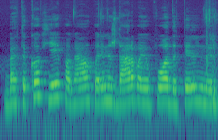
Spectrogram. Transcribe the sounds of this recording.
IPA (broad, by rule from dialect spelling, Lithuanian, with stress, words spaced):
bʲɛt tʲɪ ˈkoːkʲ ˈjɛɪ pɐˈɡɐlˠp pɐˈrʲɛɪn ɪʃ ˈdɐrbɐ joː ˈpuɔdɜ ˈpʲɪlʲnʲ ɪr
